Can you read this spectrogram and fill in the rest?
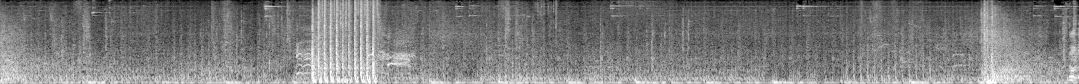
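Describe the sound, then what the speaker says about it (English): Assault rifle gunfire from the Ghost Recon Breakpoint video game comes in short, loud bursts: one near the four-second mark and another near the end. Steady game ambience fills the gaps between the bursts. "I'm shooting with an AR."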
